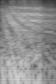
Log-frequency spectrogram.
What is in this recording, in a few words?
Pulse Phaser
